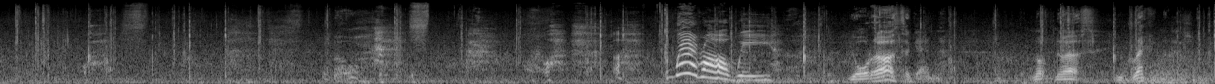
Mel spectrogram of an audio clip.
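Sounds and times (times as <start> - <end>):
footsteps walking over to a ridge in an audio drama: 0.0 - 12.1
soft breathing: 0.8 - 6.6
speech: 7.0 - 7.8, 8.5 - 9.5, 10.3 - 11.7.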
